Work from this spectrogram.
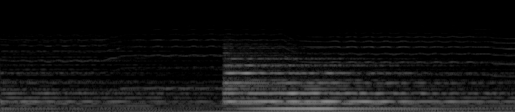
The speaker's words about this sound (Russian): Сегодня песнь стали и золота была особенно мрачной, ведь колокол звонил по королю, двум его сыновьям и закату династии Лунстоунов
